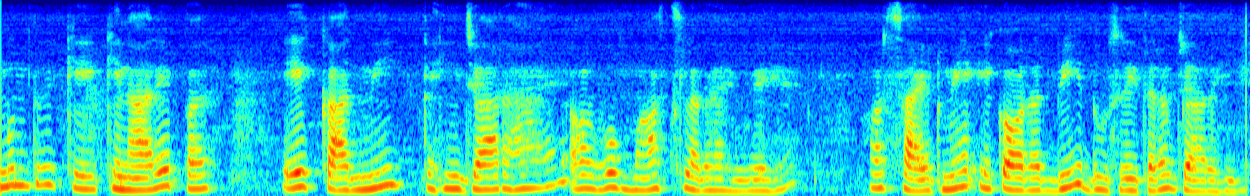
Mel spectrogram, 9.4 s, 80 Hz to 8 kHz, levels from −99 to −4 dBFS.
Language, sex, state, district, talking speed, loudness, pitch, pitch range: Hindi, female, Bihar, Gopalganj, 175 wpm, -28 LUFS, 195 Hz, 180-215 Hz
